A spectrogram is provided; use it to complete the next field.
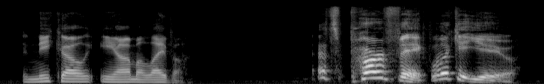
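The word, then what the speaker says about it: Nico Iamaleava: pike in the heart of halls can you pronounce nico's last name nico iamaleva that's perfect look at you well you know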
